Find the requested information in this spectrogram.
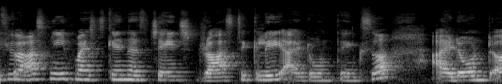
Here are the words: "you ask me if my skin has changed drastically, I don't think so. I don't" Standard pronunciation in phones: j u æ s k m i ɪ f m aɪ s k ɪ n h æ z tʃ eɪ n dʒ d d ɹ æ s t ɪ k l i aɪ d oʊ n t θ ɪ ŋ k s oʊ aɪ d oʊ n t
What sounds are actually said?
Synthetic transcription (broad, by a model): j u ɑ s k m i ɪ f m aɪ s k ɪ n h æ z tʃ eɪ n dʒ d d ɹ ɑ s t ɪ k l i aɪ d oʊ n t t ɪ ŋ k s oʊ aɪ d oʊ n t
